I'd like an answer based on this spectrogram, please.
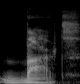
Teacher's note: Het verschil maak je met je stembanden. Dus bij de B zet je eerst je stembanden aan en dan maak je die explosie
